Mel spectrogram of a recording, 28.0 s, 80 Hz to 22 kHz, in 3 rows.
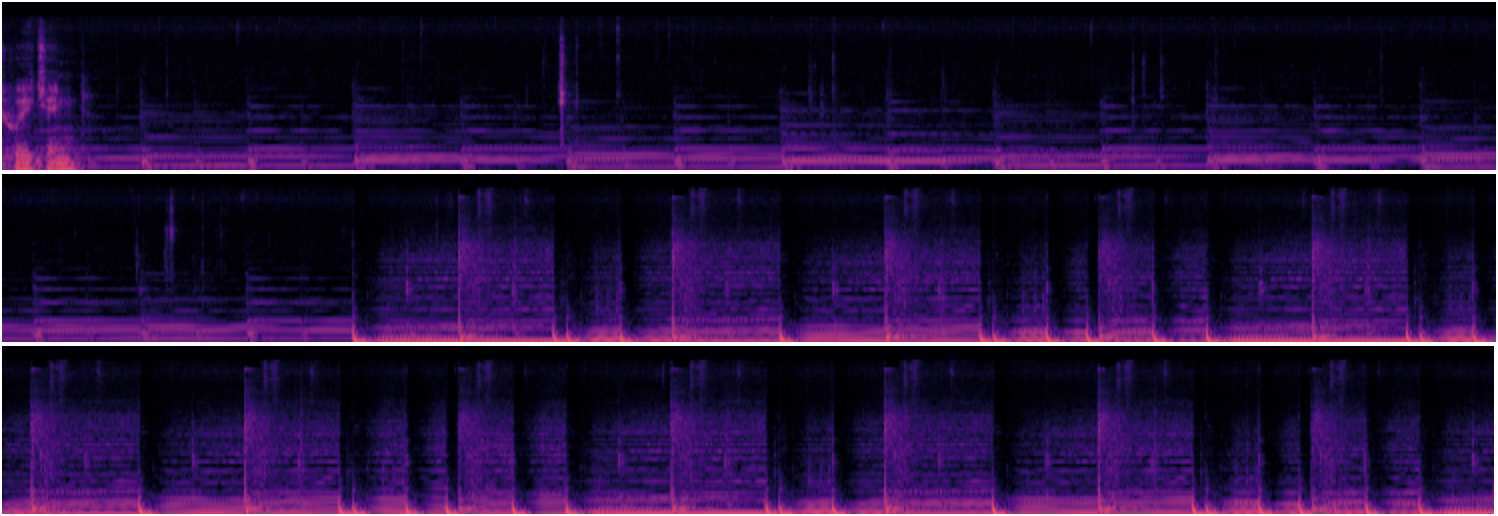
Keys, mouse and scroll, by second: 3.4 2, 10.5 shift+d, 11.9 ctrl+z, 17.7 e, 25.5 1.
